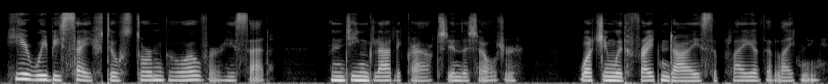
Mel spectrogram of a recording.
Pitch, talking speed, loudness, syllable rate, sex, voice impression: 190 Hz, 190 wpm, -18 LUFS, 5.1 syllables/s, female, very feminine, young, slightly adult-like, thin, slightly relaxed, weak, slightly dark, hard, slightly muffled, fluent, slightly raspy, cute, very intellectual, slightly refreshing, very sincere, very calm, friendly, reassuring, very unique, elegant, wild, very sweet, very kind, very modest, light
